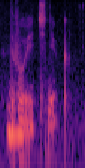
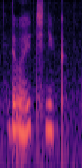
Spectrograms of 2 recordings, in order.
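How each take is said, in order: No difference in how they are said.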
